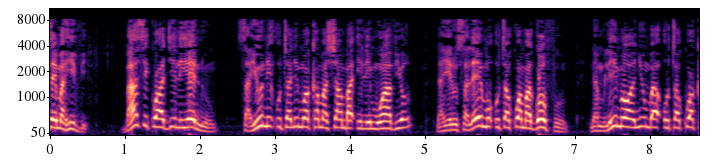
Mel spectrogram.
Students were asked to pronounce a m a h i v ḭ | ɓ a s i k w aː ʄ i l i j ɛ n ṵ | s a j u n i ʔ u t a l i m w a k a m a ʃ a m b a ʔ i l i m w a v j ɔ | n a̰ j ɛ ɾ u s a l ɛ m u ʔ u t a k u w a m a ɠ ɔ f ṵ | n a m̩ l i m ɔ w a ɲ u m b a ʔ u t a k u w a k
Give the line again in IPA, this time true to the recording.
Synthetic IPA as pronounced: ɛ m a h i v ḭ | ɓ a s i k w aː ʄ i l i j ɛ n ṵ | s a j u n i ʔ u t a l i m w a k a m a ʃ a m b a ʔ i l i m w a v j ɔ | n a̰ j ɛ ɾ u s a l ɛ m u ʔ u t a k u w a m a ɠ ɔ f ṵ | n a m̩ l i m ɔ w a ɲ u m b a ʔ u t a k u w a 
